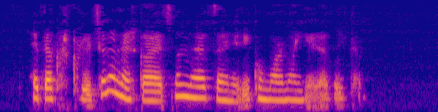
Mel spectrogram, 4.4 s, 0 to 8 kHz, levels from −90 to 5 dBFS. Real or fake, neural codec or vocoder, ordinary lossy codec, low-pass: fake; codec, 44.1 kHz, 7.8 kbps, Pupu-Codec; MP3, 32 kbps; 7.2 kHz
